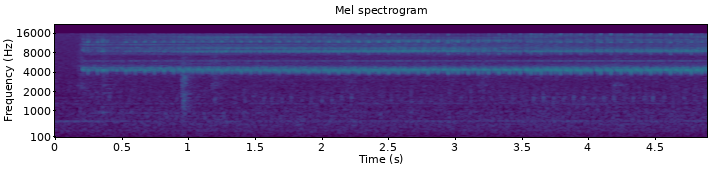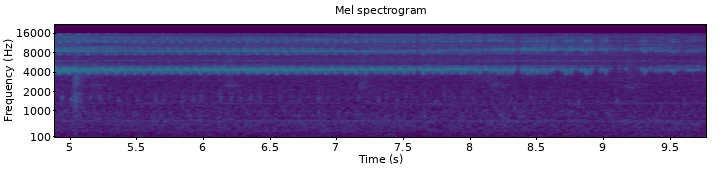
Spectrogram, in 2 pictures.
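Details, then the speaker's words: Mercedes SL600 passenger-side throttle body motor, bench-spun forward: thin steady high-pitched whine with rough buzzy edge and slight vibration; worn front motor bearing, runs slower than replacement motor, reverse direction quiet. "okay so you can hear the motor spin making a noise in there"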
